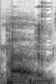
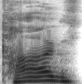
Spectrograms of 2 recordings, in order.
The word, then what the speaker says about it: Pogue: I mean, both of you were Pogues, so it doesn't really matter. I believe it's pronounced Pog. Pogues. It's pronounced Pogue.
